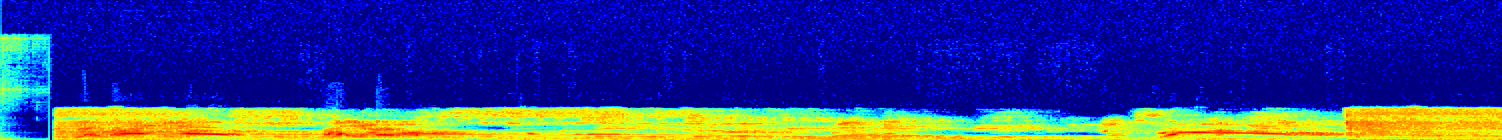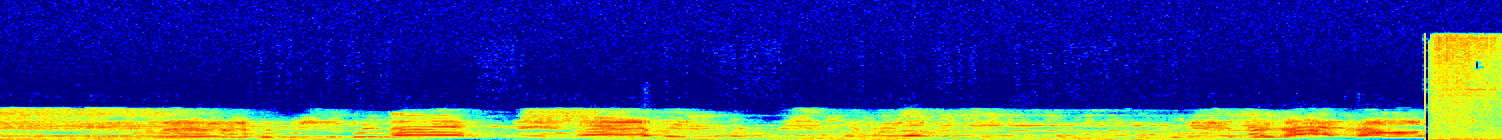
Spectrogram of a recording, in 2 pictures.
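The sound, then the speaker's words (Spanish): A young woman screams and wails for help while being raped by several men, her cries loud and sustained, rising and breaking repeatedly over about fifteen seconds with only brief pauses for breath. “Sin hacer caso a los tremendos gritos de la joven que grita pidiendo auxilio.”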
